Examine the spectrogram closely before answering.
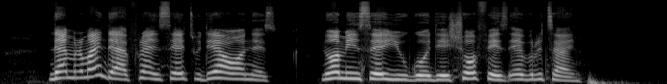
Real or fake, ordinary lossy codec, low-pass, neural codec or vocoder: real; none; none; none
